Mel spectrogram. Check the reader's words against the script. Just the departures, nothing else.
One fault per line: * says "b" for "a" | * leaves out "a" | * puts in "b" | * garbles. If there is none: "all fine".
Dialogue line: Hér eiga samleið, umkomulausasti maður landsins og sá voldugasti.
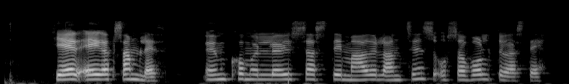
all fine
